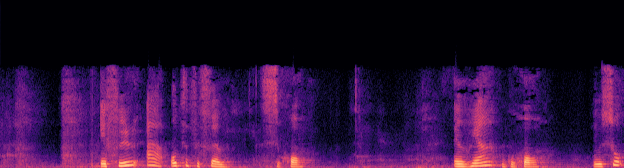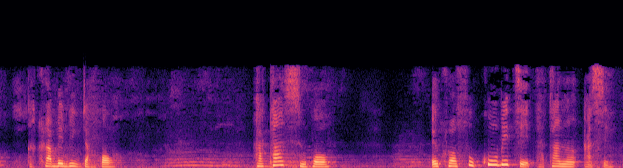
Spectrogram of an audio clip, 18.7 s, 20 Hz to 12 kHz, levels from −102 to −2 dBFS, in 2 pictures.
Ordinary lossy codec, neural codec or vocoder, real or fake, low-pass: AAC, 32 kbps; codec, 16 kHz, 2 kbps, FunCodec, trained on Chinese and English, 25 frames a second; fake; 7.2 kHz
